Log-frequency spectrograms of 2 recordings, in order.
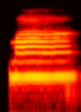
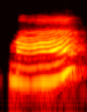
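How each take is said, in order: First: The pitch stays high and level throughout. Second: The pitch rises from middle to high. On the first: "let's practice the first tone with different initials" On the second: "Second tone is a raising tone"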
